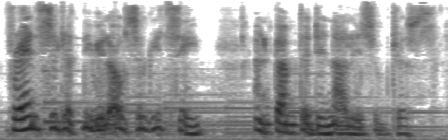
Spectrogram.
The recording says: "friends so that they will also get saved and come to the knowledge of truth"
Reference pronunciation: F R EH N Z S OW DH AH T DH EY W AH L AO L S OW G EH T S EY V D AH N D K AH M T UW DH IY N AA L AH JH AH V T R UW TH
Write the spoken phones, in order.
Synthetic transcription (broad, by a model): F R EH N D S OW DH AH T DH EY W AH L AO L S OW G EH T S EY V AH N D K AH M T UW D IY N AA L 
